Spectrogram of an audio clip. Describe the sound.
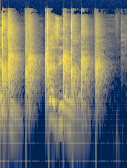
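A brief round of applause made of a handful of loud, scattered hand claps, irregularly spaced and striking over a voice talking throughout, with the clapping fading out near the end.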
